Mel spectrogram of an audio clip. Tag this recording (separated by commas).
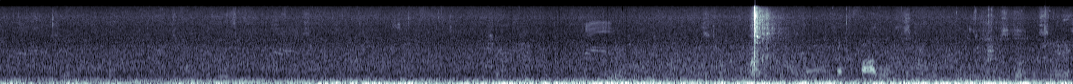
golf driving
